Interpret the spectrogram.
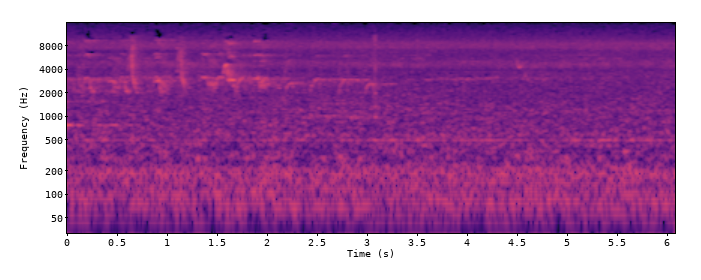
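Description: Bird chirping in quick, high notes and short down-slurred calls, busiest in the first three seconds and thinning out after, over a steady low rumble.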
